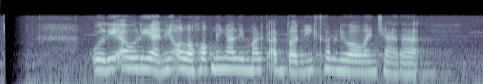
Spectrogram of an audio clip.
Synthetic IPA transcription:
ʔuliʔaulianiʔɔlɔɦɔk̚niŋalimarka̰nt̪ɔnikərniwawaɲt͡ʃaɾa

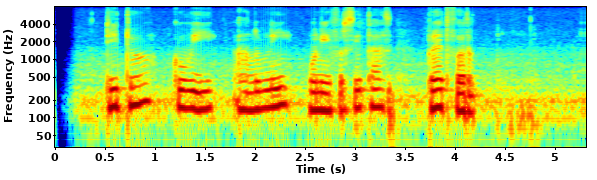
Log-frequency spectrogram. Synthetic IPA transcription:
d̥iɖ̥ɔkuwiʔalumniunifɛrsit̪asb̥ɾɛdfɔrt̪̚

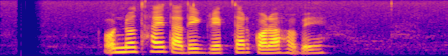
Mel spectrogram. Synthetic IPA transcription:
o̰nːot̪ʰaet̪ad̪eɾɡɾep̚ʰt̪aɾkɔɾaɦɔbe

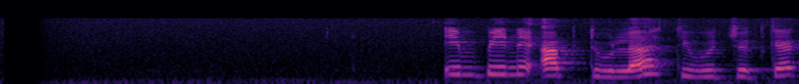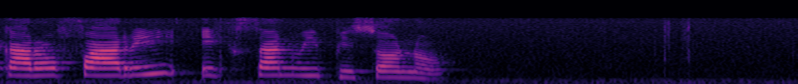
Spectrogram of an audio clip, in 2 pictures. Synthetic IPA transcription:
ʔimpineʔab̚d̪̥ṳlahd̪̥i̤wud̥ʒ̥ṳt̪̚kekaɾofaɾiiksanwib̥i̤sɔnɔ

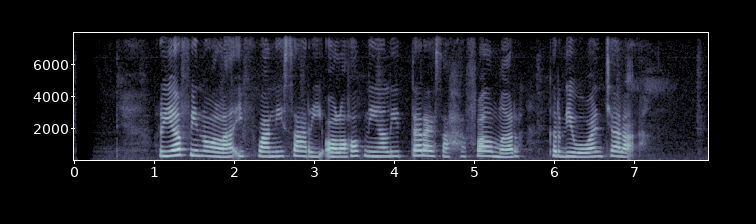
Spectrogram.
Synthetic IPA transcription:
riafinɔlaifwanisaɾiʔɔlɔhɔk̚nialit̪ɛɾɛsahafɛlmər | kɨrdiwawaɲt͡ʃaɾa̰

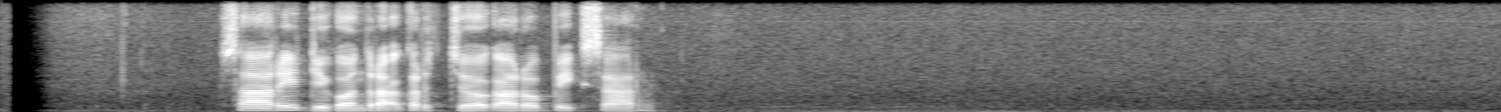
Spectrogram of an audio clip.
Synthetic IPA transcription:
saɾid̪̥i̤kɔnt̪ɾʔa̰ʔkərd̥ʒ̥ɔ̤kaɾopiksar

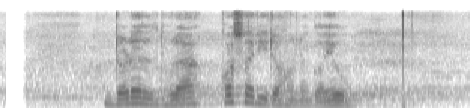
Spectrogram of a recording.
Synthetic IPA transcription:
ɖʌɽeld̪ʱuɽakʌsʌɾiɾʌɦʌnʌɡʌjo

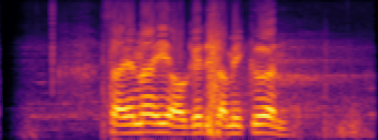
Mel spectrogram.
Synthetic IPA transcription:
sajanaioɡedisamikən

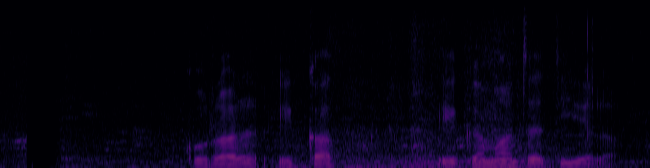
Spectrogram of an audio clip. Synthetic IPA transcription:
kuɾalekak | ekəmat̪ət̪ijəla̰

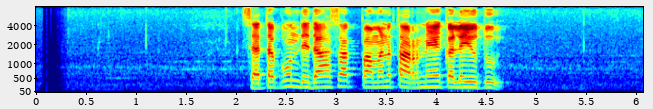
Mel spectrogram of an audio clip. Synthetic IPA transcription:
sæt̪əpund̪ed̪aːasak̚pamənət̪arnəjəkələjut̪ui

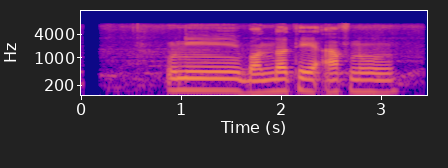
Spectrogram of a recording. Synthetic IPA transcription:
unibʱʌnd̪ʌt̪ʰeʔapʰno

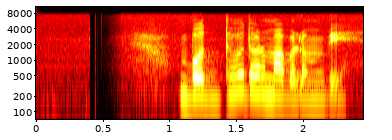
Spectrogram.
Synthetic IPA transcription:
bod̪ʱːod̪ʱɔɾmabolombḭ

